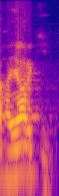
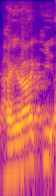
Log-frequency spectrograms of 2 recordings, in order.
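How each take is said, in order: First: Hierarchy as "hai-YAR-ki"; second pronunciation variant. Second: Hierarchy as "HAI-ra-ki"; first pronunciation variant. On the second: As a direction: say hierarchy with "ra" in the middle. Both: Shown as a demonstration. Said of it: "it's the same thing".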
